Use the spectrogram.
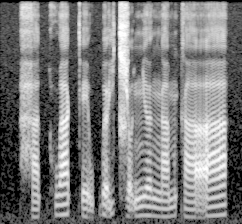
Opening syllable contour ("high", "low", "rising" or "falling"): low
